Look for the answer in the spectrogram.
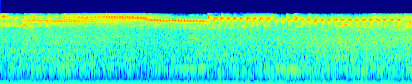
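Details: Breeding-season song of an Argentine hooded siskin (Carduelis magellanica): sustained high twittering, then a long run of rapidly repeated clipped notes, over a constant low background hum.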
